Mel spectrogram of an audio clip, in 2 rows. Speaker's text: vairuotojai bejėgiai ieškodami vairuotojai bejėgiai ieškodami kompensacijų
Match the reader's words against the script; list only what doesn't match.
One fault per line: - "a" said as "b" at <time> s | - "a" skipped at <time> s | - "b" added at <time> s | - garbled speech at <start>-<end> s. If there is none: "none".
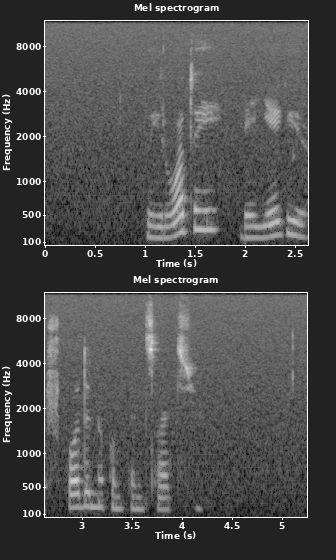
- "vairuotojai bejėgiai ieškodami" skipped at 3.3 s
